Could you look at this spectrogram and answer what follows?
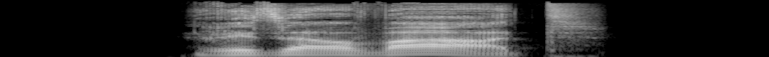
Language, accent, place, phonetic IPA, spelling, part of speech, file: German, Germany, Berlin, [ʁezɛʁˈvaːt], Reservat, noun, De-Reservat.ogg
- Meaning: 1. reserve, reservation 2. a reserved right, privilege 3. a reserve fund, reserve 4. remaining area of application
